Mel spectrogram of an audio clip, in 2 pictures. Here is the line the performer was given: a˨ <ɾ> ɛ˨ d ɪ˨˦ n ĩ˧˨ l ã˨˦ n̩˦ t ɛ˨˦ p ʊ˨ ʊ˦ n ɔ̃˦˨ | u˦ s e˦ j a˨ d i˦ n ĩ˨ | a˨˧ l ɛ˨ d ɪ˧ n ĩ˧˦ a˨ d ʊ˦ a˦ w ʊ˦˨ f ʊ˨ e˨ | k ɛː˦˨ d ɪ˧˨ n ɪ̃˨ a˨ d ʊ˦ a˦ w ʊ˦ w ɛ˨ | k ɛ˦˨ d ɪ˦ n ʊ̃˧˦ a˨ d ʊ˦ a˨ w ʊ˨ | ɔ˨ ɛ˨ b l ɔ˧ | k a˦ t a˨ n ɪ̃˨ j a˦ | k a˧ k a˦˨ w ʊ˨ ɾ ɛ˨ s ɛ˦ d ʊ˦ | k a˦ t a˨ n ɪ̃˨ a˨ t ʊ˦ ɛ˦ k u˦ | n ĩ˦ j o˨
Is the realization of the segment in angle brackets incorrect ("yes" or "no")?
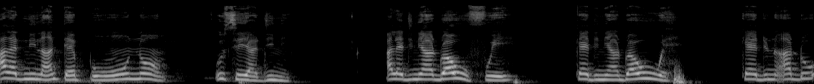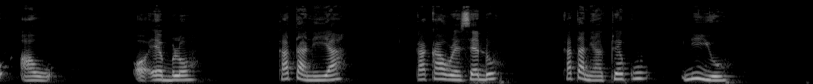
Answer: yes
